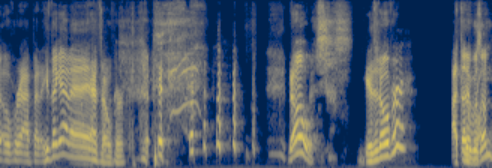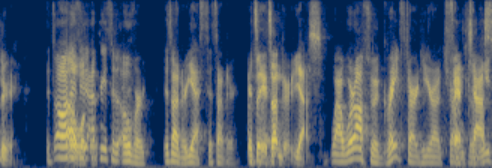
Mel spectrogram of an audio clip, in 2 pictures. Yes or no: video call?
no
